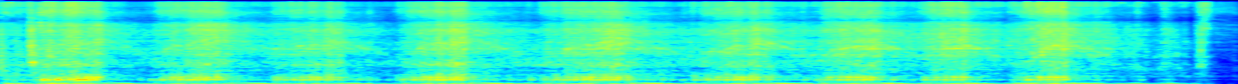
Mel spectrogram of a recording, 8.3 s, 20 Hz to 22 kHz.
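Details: Triumph Trident triple, owner thinks a 1997, first start in over 2 years, cold on choke: revs surge and sag about every three-quarters of a second, uneven and lumpy. Rough running after storage.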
